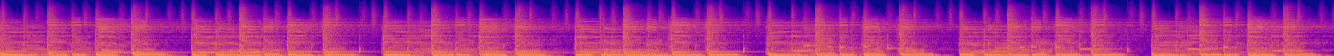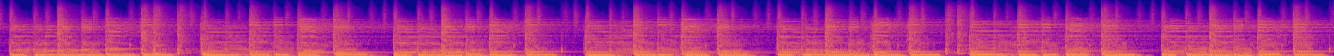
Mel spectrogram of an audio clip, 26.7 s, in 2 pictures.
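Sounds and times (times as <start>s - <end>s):
timer music: 0.0s - 26.6s.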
